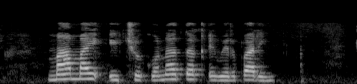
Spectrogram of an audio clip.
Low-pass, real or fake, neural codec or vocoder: 7.2 kHz; real; none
